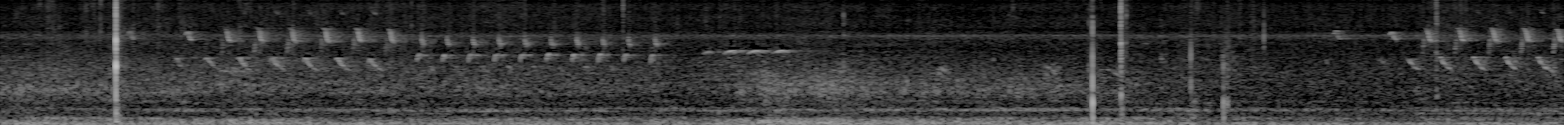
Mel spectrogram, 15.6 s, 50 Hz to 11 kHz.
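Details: Western honey bees in an open hive, inspected more than a month after a split made on 10 April: a steady low hum runs throughout, overlaid by bursts of repeated bird chirps and a few sharp handling clicks.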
